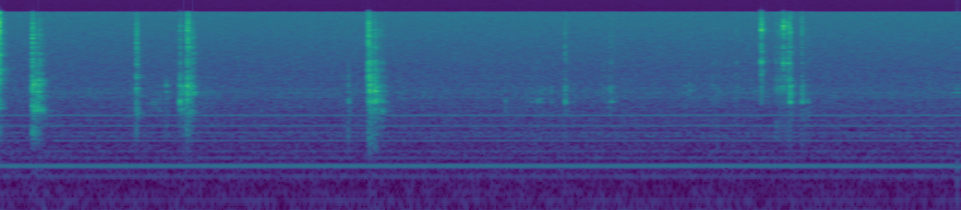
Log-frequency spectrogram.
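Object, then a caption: Aluminum foil stretched over a small glass jar. Aluminum foil pulled tight across the mouth of a small glass jar, held in one hand, is repeatedly pierced and poked with a thin metal needle. Sharp, crisp ticks and faint crinkles sound at irregular intervals over a steady low hum.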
